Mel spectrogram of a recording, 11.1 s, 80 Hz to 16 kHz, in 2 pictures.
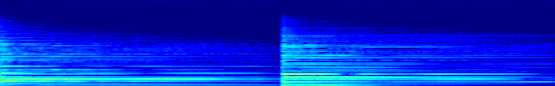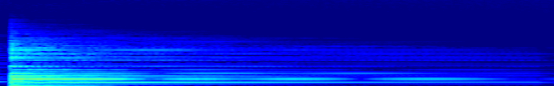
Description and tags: Loop Reflections 03
A music loop to be used in storydriven and reflective games with puzzle and philosophical elements.
game, gamedev, gamedeveloping, games, gaming, indiedev, indiegamedev, loop, music, music-loop, Philosophical, Puzzle, sfx, Thoughtful, video-game, videogame, videogames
